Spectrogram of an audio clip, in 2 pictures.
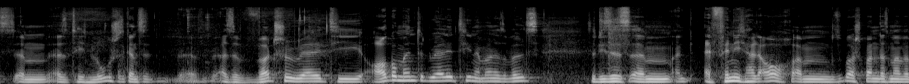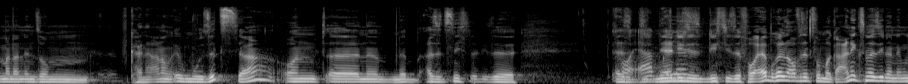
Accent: Radolfzell, Baden-Württemberg, Germany; also in meiner Stadt, wo ich groß geworden bin, Radolfzell.

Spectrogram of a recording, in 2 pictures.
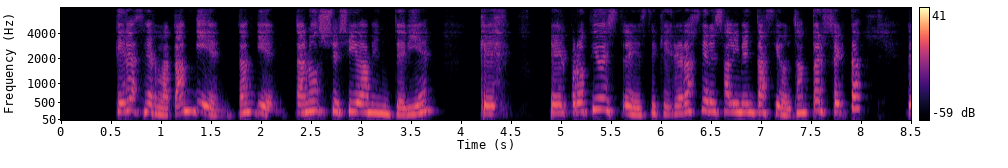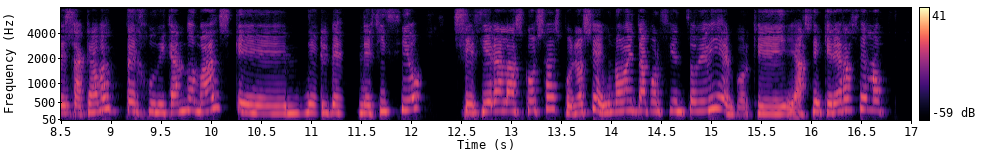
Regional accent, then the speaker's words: Finland; Spanish is a second language; Esto se ha estudiado bastante con jugadores, por ejemplo, en mi país, en Finlandia, con jugadores de hockey.

